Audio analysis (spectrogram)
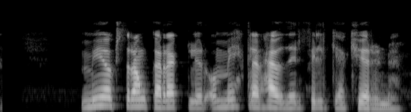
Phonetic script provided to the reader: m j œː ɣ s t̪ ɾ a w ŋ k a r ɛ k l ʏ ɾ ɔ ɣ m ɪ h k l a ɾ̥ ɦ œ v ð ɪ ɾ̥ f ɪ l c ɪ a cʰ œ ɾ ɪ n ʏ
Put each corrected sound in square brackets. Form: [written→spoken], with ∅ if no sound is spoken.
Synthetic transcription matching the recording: m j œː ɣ s t̪ ɾ a w ŋ k a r ɛ k l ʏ ɾ ɔ ɣ m ɪ h k l a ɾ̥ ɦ [œ→ɛ] v ð ɪ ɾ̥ f ɪ l c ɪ a cʰ [œ→œː] ɾ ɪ n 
